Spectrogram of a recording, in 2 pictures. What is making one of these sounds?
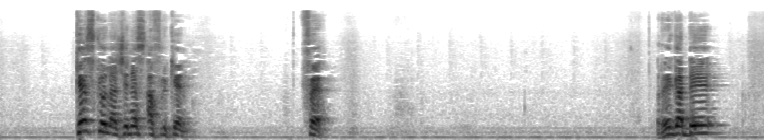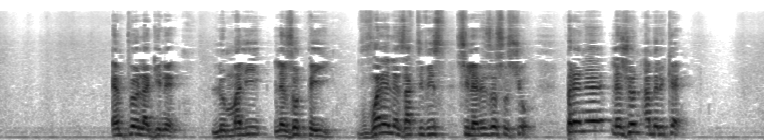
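A man speaks close to a microphone in short, animated bursts with pauses between.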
